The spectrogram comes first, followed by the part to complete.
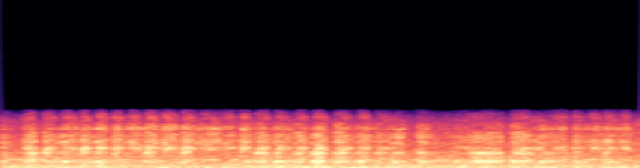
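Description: Brown coloured pencil shading on paper: a steady run of quick, short scratchy strokes of the pencil lead rubbing across the sheet.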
